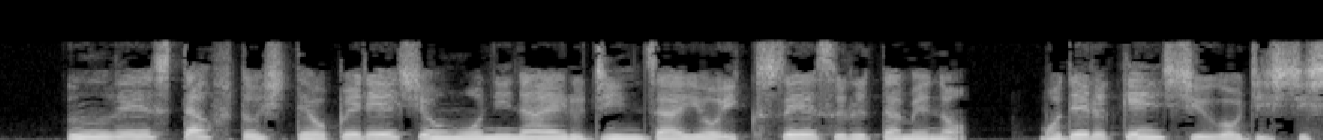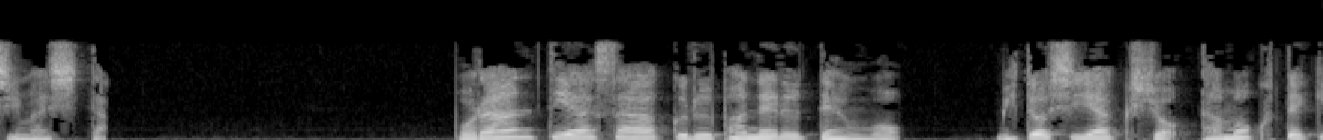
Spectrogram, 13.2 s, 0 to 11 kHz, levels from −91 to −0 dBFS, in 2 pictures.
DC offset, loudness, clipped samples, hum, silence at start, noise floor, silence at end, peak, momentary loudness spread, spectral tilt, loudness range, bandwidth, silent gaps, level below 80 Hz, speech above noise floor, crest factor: under 0.1%; -21 LUFS; under 0.1%; none; 0.35 s; -66 dBFS; 0 s; -6 dBFS; 6 LU; -5 dB/octave; 5 LU; 8 kHz; none; -54 dBFS; 45 dB; 16 dB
